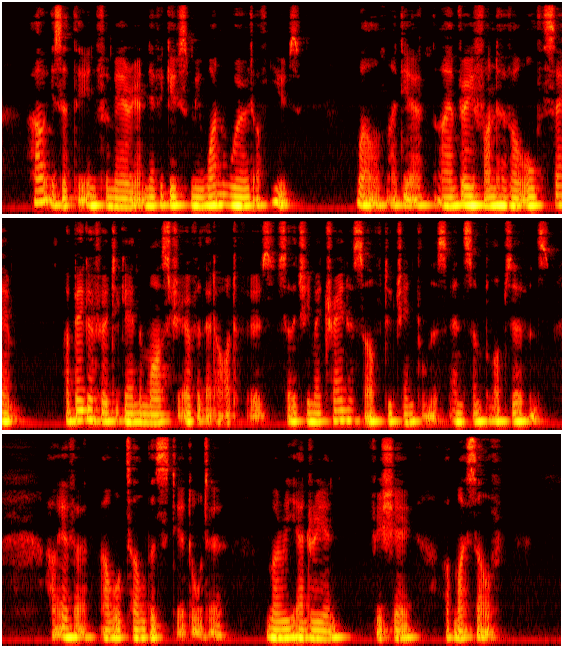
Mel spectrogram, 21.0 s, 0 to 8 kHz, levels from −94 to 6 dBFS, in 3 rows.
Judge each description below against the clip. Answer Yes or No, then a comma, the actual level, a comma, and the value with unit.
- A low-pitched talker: Yes, low, 130 Hz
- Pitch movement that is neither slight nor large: No, narrow, 1.3 semitones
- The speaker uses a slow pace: No, average, 175 wpm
